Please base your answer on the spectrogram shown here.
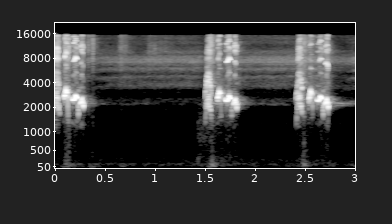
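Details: Sooty-headed bulbul (kutilang) calling fiercely as a lure bird, with wild birds nearby: three short bubbly, slurred phrases, each a quick cluster of rich notes, coming at about 1.5 s and 1 s gaps with silence between.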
